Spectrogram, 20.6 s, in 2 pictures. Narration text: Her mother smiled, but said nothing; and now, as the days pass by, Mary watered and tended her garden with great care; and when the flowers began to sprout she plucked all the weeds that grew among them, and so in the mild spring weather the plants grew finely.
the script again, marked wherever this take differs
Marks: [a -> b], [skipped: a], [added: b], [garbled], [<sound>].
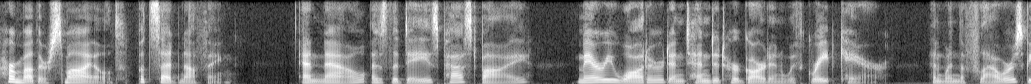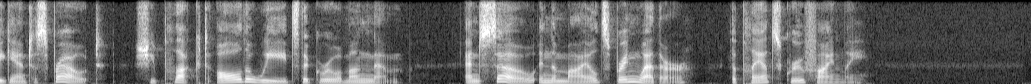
Her mother smiled, but said nothing; and now, as the days [pass -> passed] by, Mary watered and tended her garden with great care; and when the flowers began to sprout she plucked all the weeds that grew among them, and so in the mild spring weather the plants grew finely.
